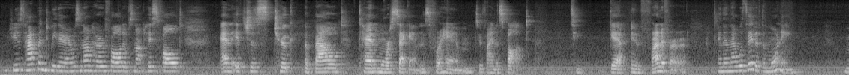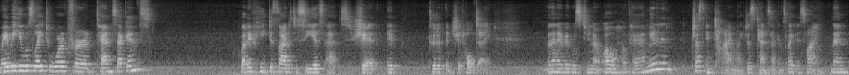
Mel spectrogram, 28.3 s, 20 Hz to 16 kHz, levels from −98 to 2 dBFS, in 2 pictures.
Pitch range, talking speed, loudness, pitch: 145-215 Hz, 200 wpm, -25 LUFS, 180 Hz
